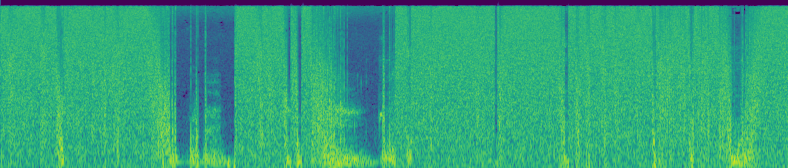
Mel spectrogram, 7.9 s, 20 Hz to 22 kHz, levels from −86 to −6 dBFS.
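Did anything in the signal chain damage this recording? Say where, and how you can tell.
Yes. Throughout the speech, loud, harsh broadband noise runs through the signal. That points to sample-format conversion: samples built from the wrong bytes, with order or alignment misread so the rapidly changing low bits dominate each value.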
